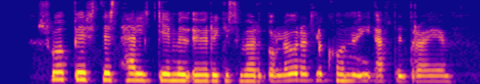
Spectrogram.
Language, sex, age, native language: Icelandic, male, 20-29, Icelandic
